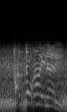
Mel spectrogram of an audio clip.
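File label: German player killed enemy mood low, speech; War Thunder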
